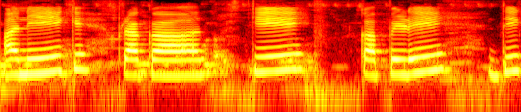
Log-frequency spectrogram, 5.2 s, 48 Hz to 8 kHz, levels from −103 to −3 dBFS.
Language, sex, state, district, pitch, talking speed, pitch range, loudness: Hindi, male, Madhya Pradesh, Katni, 280 Hz, 55 wpm, 260-320 Hz, -15 LUFS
